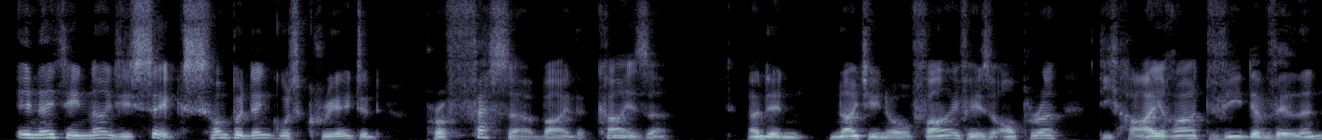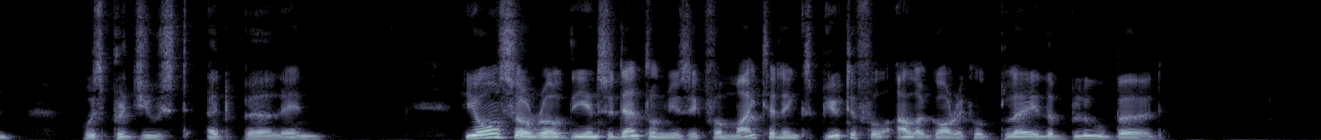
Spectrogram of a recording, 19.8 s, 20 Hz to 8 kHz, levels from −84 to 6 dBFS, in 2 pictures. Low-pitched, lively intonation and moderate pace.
No: low, 115 Hz; wide, 6.1 semitones; slow, 110 wpm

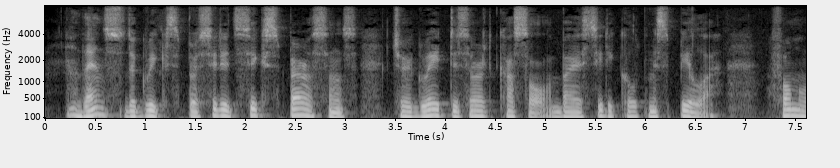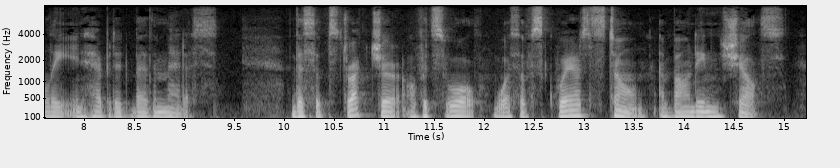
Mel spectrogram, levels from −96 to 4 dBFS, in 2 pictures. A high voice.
No: low, 100 Hz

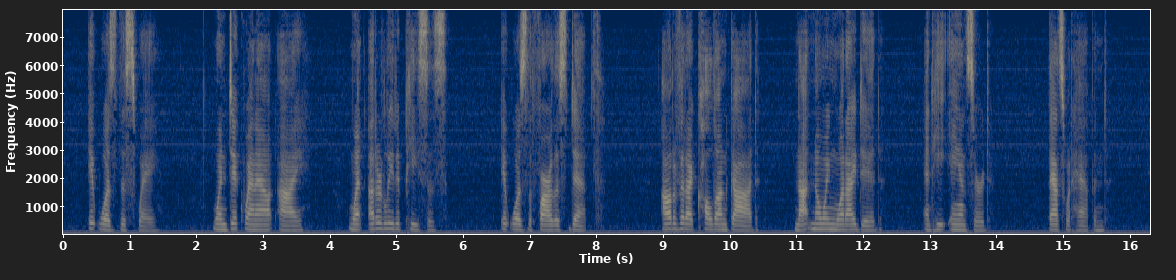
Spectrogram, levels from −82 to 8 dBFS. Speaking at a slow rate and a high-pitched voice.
No: slow, 130 wpm; medium, 180 Hz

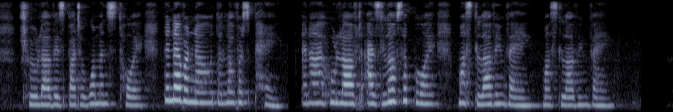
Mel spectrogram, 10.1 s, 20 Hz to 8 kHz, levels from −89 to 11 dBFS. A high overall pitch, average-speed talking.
Yes: high, 245 Hz; average, 170 wpm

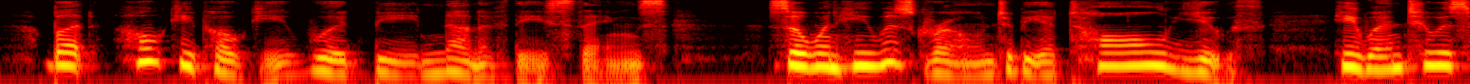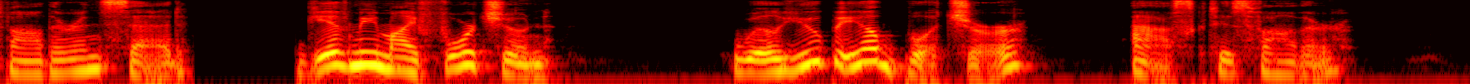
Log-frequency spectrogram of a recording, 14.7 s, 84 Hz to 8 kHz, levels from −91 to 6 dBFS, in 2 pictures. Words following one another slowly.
No: average, 155 wpm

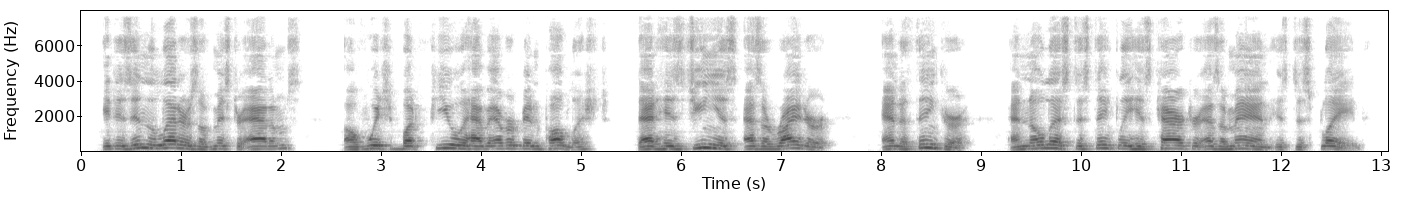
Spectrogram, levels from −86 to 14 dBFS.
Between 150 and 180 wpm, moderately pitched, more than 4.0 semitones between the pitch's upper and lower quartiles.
No: average, 165 wpm; medium, 155 Hz; average, 3.0 semitones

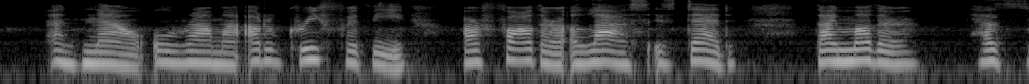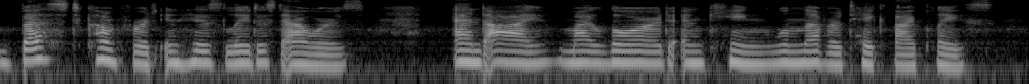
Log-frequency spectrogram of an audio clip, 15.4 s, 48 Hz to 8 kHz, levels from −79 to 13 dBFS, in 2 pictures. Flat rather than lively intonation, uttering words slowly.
Yes: narrow, 2.3 semitones; slow, 130 wpm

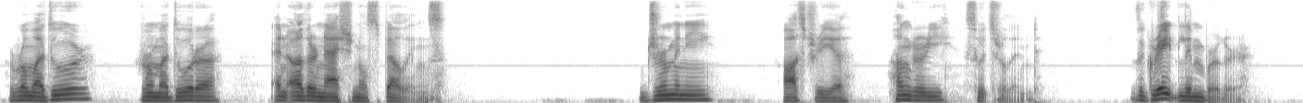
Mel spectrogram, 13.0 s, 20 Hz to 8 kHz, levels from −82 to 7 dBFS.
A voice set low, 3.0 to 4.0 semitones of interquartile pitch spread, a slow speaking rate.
Yes: low, 110 Hz; average, 3.7 semitones; slow, 60 wpm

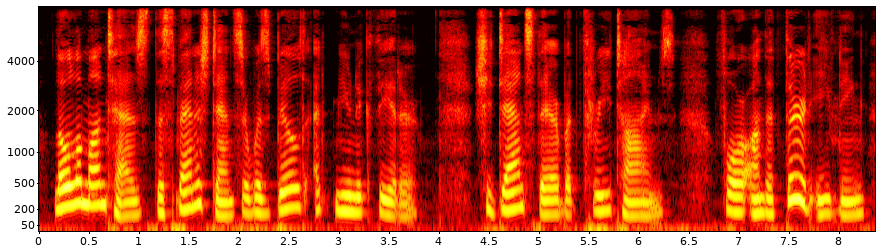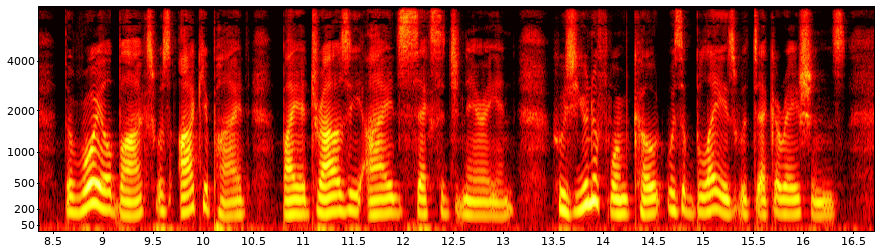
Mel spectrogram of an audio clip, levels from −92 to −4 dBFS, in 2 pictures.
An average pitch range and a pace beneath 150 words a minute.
Yes: average, 4.1 semitones; average, 140 wpm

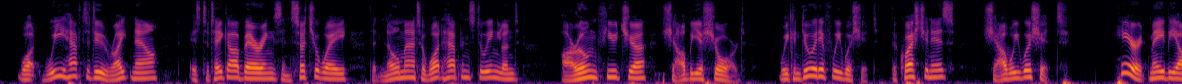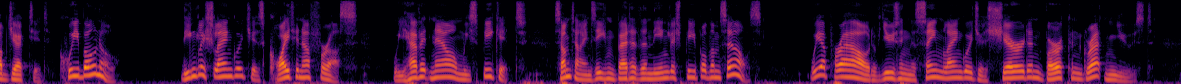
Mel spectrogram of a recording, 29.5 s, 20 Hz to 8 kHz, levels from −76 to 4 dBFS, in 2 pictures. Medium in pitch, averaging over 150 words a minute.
Yes: medium, 165 Hz; average, 180 wpm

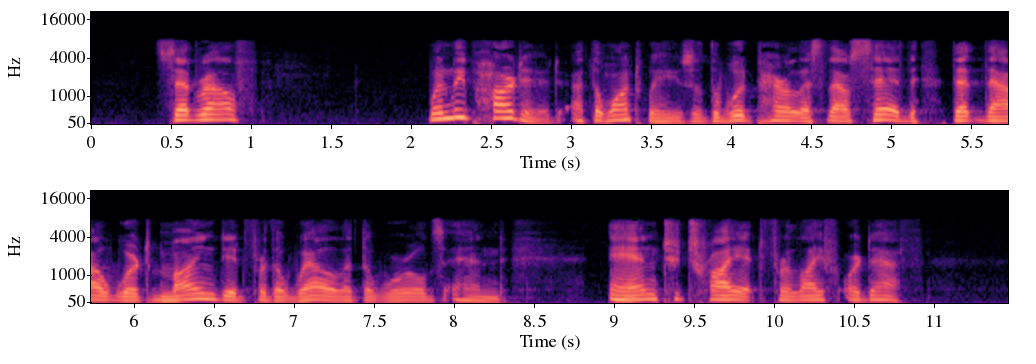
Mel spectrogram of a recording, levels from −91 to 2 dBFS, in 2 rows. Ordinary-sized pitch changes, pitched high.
No: average, 4.2 semitones; medium, 140 Hz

